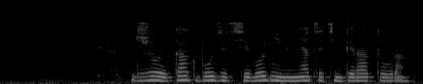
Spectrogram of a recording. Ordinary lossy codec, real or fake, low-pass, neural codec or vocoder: MP3, 64 kbps; real; 7.2 kHz; none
